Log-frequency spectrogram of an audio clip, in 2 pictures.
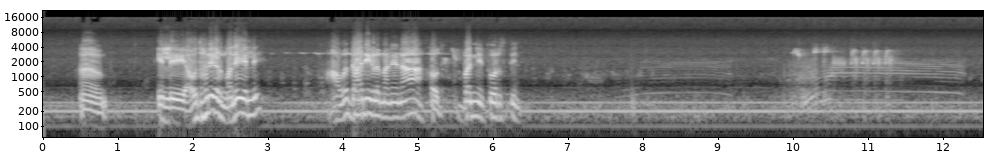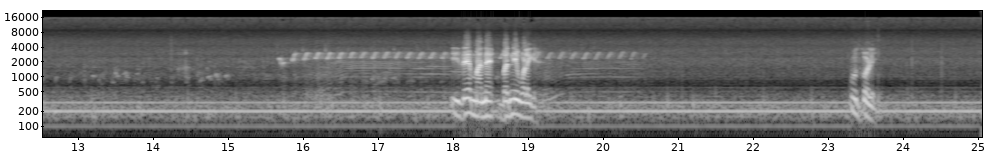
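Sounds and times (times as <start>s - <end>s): steady low two-pitch hum: 0.0s - 25.0s
faint pulsing high-pitched sound: 1.5s - 23.6s
faint drawn-out pitched calls: 2.1s - 20.8s.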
